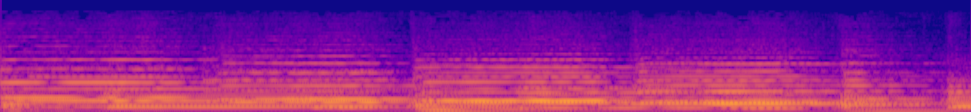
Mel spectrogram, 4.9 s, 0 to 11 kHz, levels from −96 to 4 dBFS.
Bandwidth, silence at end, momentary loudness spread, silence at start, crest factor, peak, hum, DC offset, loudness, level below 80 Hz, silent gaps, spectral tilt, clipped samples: 6.4 kHz; 0 s; 7 LU; 0 s; 12 dB; -16 dBFS; none; 0.1%; -30 LUFS; -50 dBFS; none; -9.5 dB/octave; under 0.1%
